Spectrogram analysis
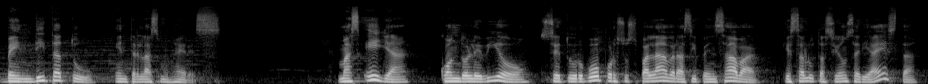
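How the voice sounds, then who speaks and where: A man with a Dominican accent, reading scripture aloud and then telling a reflective story about growing up, pausing and restarting now and then. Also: mid-range voice, mellow, soft background music. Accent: Dominican Spanish. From Dominican Republic. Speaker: preacher. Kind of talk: Bible reading and devotional talk.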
